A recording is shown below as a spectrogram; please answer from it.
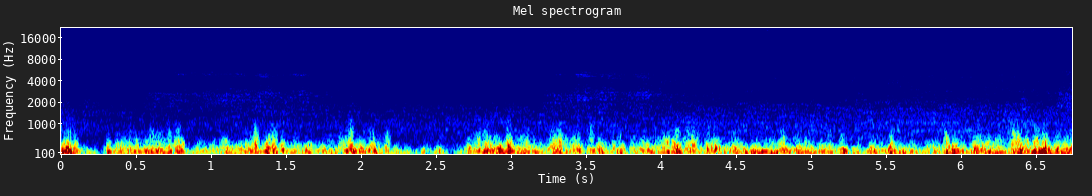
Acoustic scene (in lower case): park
